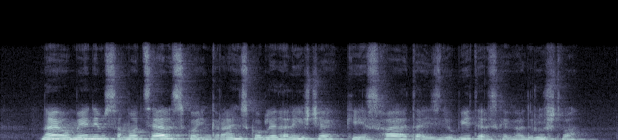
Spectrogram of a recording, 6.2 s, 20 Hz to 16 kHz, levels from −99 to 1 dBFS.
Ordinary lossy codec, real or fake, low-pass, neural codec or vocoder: none; real; 10.8 kHz; none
